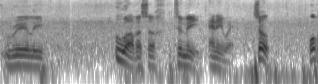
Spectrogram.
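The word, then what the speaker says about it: uabhasach: Let's see if we can get a bit of a fricative at the back there. Ch, uavasach. And of course, all Gaelic words are initial stressed. So if you can combine all that, you'll pronounce it perfectly.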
